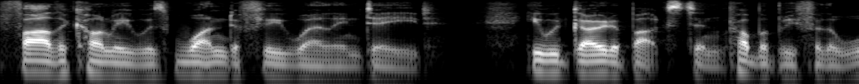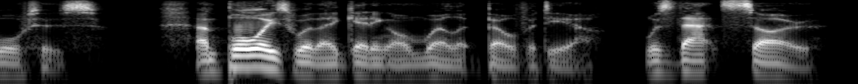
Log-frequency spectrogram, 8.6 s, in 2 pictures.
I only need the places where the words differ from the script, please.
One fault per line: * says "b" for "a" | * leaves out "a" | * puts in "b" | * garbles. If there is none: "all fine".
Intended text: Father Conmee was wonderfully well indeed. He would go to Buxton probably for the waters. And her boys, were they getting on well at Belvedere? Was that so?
* leaves out "her"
